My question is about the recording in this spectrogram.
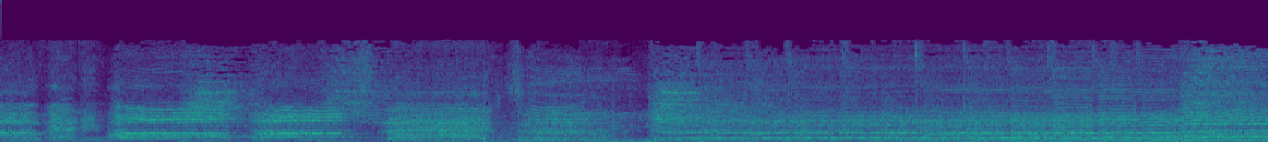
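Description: Recorded choral music: voices sing a few short phrases, then from about halfway through hold one long chord.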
